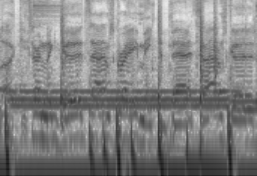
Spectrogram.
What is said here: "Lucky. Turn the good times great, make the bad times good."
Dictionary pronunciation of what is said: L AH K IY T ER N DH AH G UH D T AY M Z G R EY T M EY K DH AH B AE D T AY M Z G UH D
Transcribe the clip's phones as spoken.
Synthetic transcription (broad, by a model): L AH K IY S ER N DH AH G UH D T AY M Z G R EY T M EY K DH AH B AE D T AY M Z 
